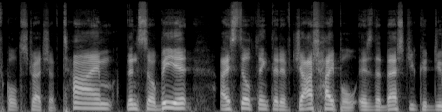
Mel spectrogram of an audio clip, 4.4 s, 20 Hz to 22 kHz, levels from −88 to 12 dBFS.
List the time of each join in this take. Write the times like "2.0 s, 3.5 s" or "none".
1.1 s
